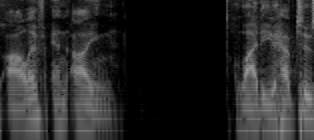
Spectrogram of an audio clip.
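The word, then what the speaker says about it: עין: But Ayin does not have a consonantal sound of its own. It takes on the sound of the vowel point that it's connected to, and whatever the word may be.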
